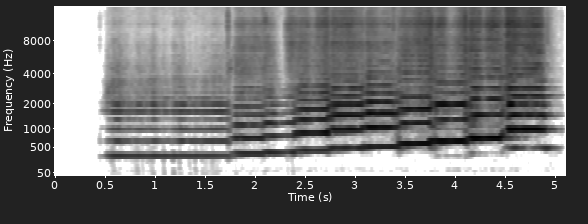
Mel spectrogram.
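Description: A flute plays a rising run of held low notes using a middle-range embouchure, a bit breathy and slightly wavering, moderately loud and alone.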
